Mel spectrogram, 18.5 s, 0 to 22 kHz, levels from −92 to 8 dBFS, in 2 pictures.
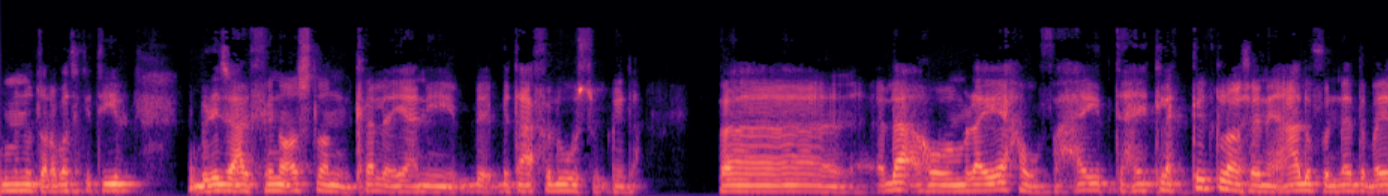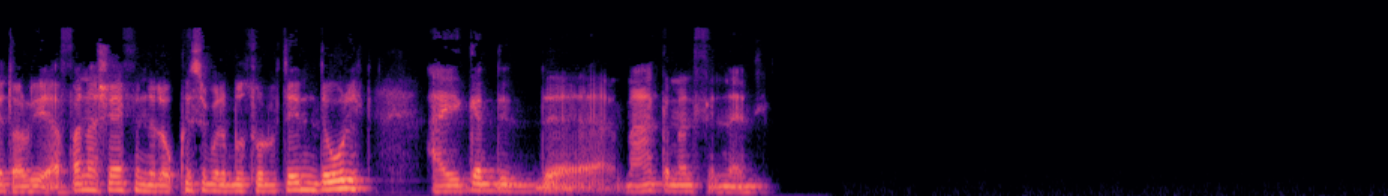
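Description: A listener hears a speech recording whose signal carries no audible technical faults at any point.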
